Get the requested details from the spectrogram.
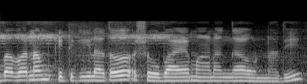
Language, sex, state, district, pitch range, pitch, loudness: Telugu, female, Telangana, Hyderabad, 170-195 Hz, 180 Hz, -15 LUFS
